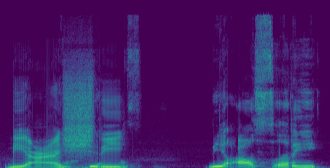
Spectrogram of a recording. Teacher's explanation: Ain itu dilafalkan lebih ngeden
